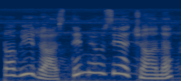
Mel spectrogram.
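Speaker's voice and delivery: usual speaking voice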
